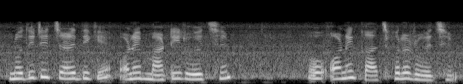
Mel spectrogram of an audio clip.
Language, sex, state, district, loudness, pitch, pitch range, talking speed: Bengali, female, West Bengal, Cooch Behar, -14 LUFS, 270 Hz, 245-310 Hz, 115 wpm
